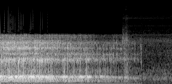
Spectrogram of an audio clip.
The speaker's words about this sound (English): But first, the Bears Growl.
